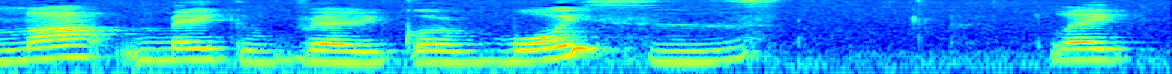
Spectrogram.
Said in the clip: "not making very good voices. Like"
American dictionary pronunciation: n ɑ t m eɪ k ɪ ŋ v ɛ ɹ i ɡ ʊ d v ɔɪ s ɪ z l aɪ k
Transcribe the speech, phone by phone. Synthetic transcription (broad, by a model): n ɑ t m eɪ ɪ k v ɛ ɹ i ɡ ʊ d v ɔɪ s ɪ z l aɪ k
